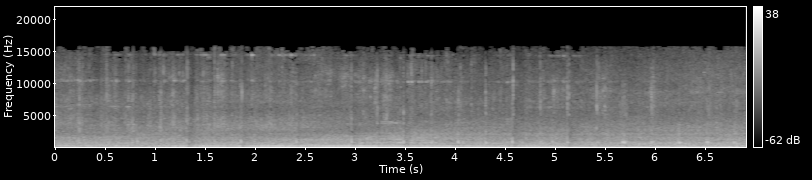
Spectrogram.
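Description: Horse hooves clip-clopping on a paved street, with traffic noise and an engine hum that steps down in pitch about halfway through.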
